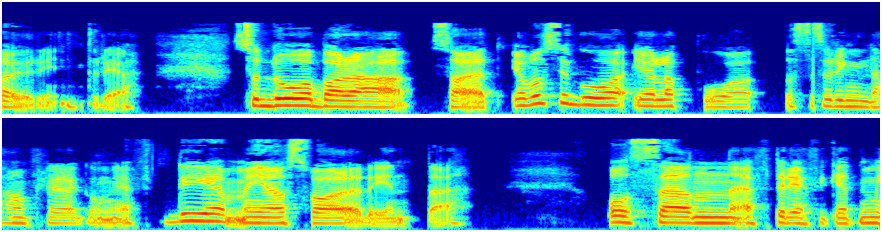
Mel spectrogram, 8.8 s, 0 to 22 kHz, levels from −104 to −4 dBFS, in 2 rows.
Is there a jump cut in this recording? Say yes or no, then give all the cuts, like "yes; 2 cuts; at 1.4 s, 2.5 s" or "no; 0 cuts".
no; 0 cuts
